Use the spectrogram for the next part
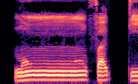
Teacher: Adapun bacaan panjang di sini dihukumi mad tabi'i karena ada harkat kasroh kaf berhadapan dengan ya sukun, dibacanya dua harokat.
